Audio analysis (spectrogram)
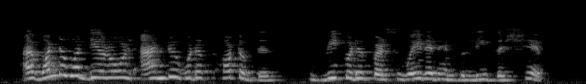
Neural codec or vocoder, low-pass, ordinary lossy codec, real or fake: none; 5.4 kHz; Opus, 24 kbps; real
